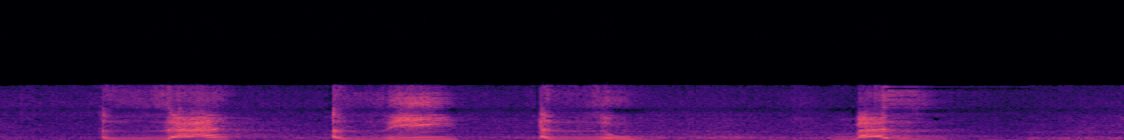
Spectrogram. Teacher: ketika kita mengucapkan huruf Z, suara kita mengalir, akan tetapi nafas tidak boleh mengalir.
